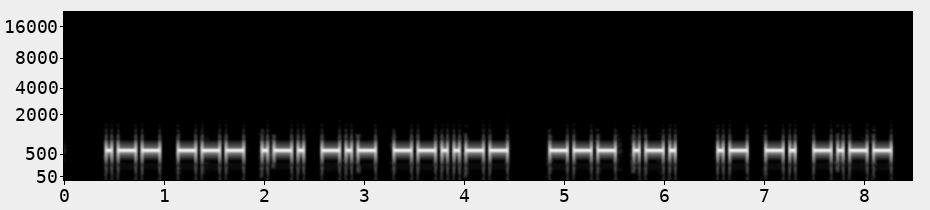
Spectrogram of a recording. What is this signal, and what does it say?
Morse code, heard as a keyed tone, about 20 wpm, 600 Hz. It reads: WORK, OR ANY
